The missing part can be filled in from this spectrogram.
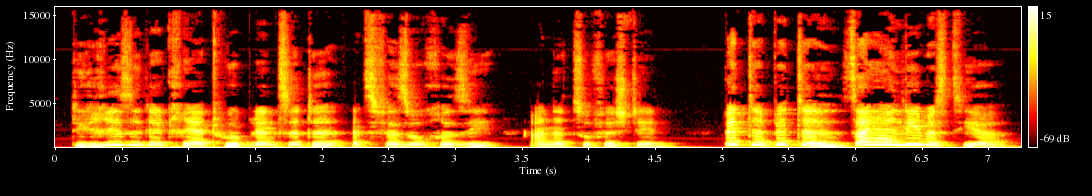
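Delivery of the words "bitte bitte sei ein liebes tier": high, loud, begging, pleading cry. Someone calls out to a giant kraken to let them go: calling out. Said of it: "rief Anne".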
